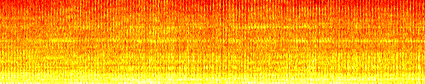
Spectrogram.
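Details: Older Yamaha golf cart single-cylinder engine, sat a couple of years, first run after no-spark repair and complete fuel system overhaul, running on choke: fast, busy but steady chatter with no misses; it is running fine.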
